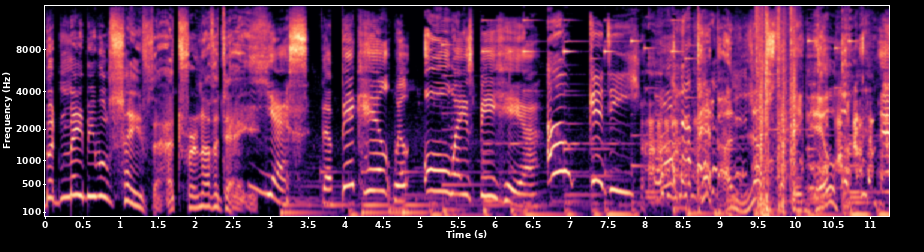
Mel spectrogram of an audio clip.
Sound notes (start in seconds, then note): 7.9 laughing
